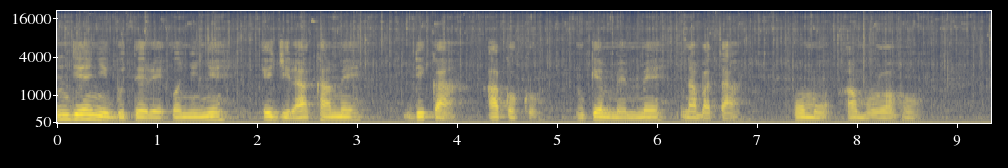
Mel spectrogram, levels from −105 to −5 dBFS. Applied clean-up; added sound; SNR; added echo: none; Mechanisms / Bicycle; 18 dB; none.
